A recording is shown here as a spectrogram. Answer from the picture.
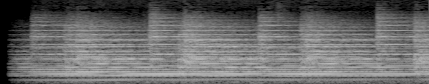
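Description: Bells ringing in a peal, strike after strike overlapping over a steady low tone, fading in at the start.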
